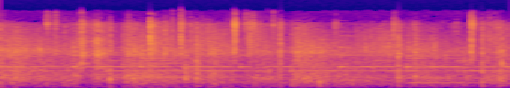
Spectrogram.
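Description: Many fireworks going off at once: a dense, irregular run of bangs and crackles.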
